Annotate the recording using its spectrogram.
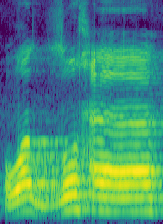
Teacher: ضاد کی آواز موٹی ہوگی. والضحى ہا کو حلق صدا کریں گے.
